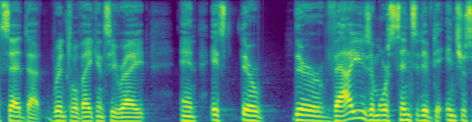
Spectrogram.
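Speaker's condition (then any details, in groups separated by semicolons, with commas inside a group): No condition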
